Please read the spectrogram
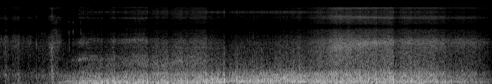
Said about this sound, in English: The wind goes rushing past Don Zarda's GoPro as he steps off a cliff in the Dolomites in Italy, guiding himself to the ground using, at first, just a windsuit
